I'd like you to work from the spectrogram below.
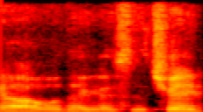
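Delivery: ordinary delivery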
